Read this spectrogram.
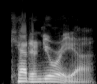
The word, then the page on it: ketonuria: American English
